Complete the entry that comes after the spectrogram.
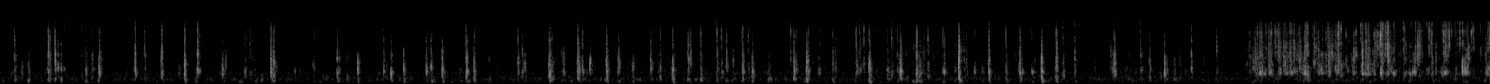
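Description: Long French-manicured fingernails tap and scratch a sealed Mint Oreo package, about 20 cm long, held in the hand: a crinkly plastic film wrapper around a tray full of cookies. For most of the clip, dozens of quick, dry, sharp clicks patter irregularly across the film. Near the end this gives way to a dense, continuous bright crinkling scratch.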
